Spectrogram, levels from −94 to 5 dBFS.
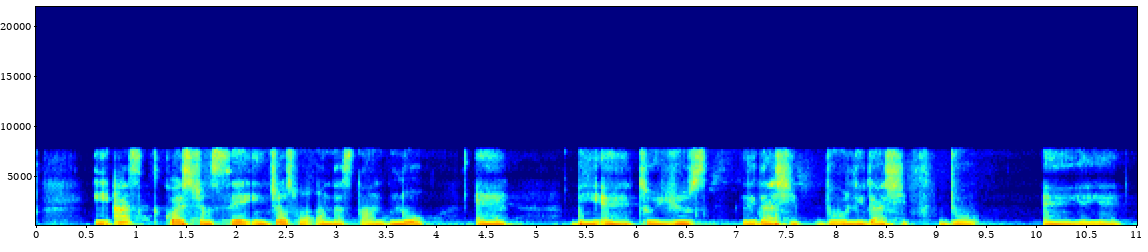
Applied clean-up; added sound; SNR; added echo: none; none; none; reverberation time 0.9 s.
